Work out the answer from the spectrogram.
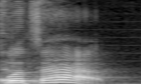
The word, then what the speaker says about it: WhatsApp: It's WhatsApp. WhatsApp? Okay, not what's up.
